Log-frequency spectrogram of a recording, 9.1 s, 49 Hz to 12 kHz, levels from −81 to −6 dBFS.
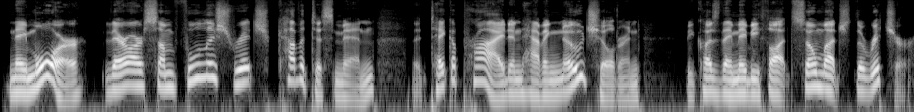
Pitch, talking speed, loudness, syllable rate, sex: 150 Hz, 170 wpm, -19 LUFS, 4.7 syllables/s, male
